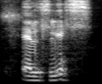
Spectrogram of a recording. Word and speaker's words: Ellyll: Yeah, Ellyll's okay. Yeah. I mean, technically it's like Ellyll, but Ellyll sounds. Yeah, Ellyll sounds better.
